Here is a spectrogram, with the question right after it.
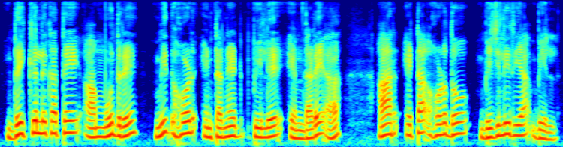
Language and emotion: Santali, neutral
